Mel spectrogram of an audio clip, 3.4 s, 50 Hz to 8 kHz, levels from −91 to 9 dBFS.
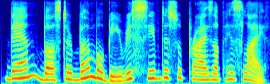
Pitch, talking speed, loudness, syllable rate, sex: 230 Hz, 160 wpm, -16 LUFS, 4.9 syllables/s, female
